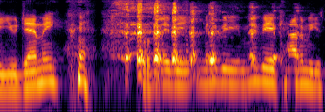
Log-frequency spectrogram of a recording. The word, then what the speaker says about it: Udemy: is their tagline so i guess it's pronounced the same as academy which is you to me to me so yeah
